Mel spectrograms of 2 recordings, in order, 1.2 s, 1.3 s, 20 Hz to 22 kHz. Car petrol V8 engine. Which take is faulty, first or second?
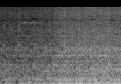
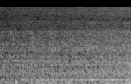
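first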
